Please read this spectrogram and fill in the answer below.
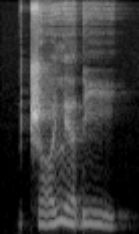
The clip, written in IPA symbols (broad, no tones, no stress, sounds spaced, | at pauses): t͡ʃ ɔ lʲ ʌ ɗ i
